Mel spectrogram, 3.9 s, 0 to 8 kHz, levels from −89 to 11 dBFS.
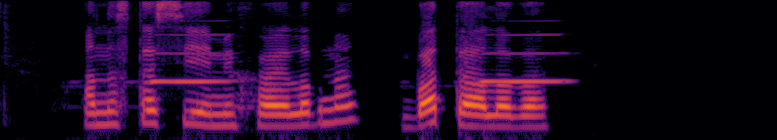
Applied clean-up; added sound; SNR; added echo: classical method spectral subtraction.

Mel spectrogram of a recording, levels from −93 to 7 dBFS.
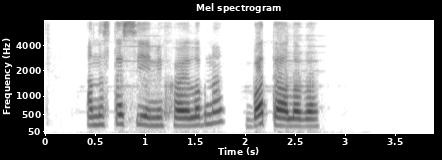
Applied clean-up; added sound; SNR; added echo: neural separator model SepFormer DNS4.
